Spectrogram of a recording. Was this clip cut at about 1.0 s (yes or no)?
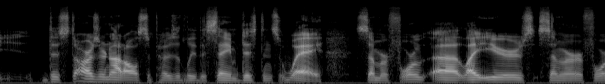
no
